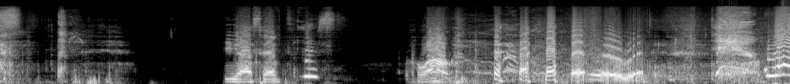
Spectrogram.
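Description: A man laughs heartily close by.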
